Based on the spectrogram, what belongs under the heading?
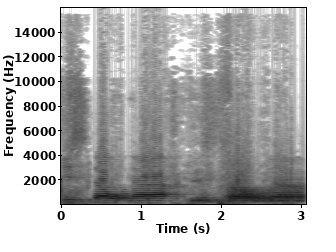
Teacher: التاء مرقة والغين مفخمة، النون ماذا؟ مرقة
